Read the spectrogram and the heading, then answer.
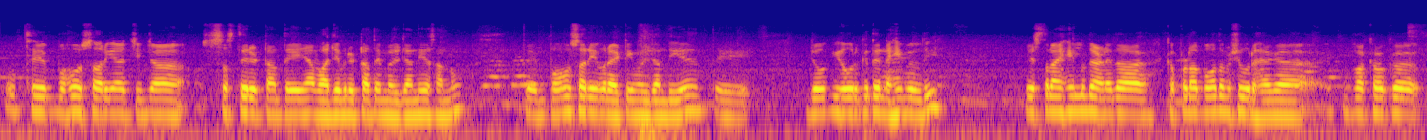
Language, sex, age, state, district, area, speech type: Punjabi, male, 30-45, Punjab, Mohali, urban, spontaneous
